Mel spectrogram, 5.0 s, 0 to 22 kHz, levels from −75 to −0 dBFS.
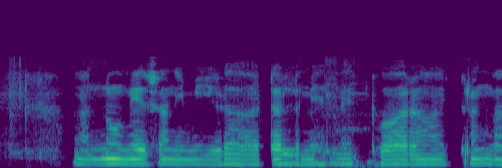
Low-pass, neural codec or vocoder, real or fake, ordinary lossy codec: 5.4 kHz; vocoder, 44.1 kHz, 128 mel bands, Pupu-Vocoder; fake; AAC, 48 kbps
